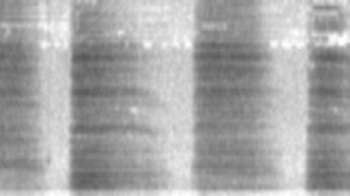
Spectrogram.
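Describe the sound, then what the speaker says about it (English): Three deep, forceful breaths in the Wim Hof breathing exercise, each a loud rushing inhale and exhale at close range, evenly paced with brief pauses between them. "take a deep breath in and out"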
